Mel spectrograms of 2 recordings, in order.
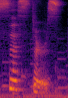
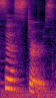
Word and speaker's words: sisters: Aqui na pronúncia eu quero que você faça o i com som de i, então ele fica também mais suave, fica sisters. Repeat with me, sisters.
